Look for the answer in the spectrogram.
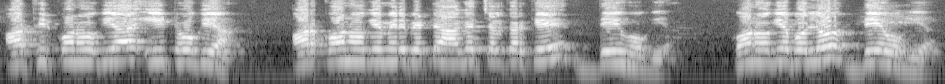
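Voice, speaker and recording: A man's voice: very high-pitched, a little slow, a bit bright. A man teaching an English grammar lesson, firing questions at the class and having them repeat the answers. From Jharkhand, India.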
